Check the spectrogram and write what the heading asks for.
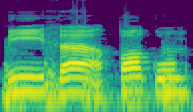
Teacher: قاف کو موٹا کرنا ہے، دوسرے کاف کو باریک کرنا ہے · سا کو پڑھتے وقت زبان باہر نکالیں گے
